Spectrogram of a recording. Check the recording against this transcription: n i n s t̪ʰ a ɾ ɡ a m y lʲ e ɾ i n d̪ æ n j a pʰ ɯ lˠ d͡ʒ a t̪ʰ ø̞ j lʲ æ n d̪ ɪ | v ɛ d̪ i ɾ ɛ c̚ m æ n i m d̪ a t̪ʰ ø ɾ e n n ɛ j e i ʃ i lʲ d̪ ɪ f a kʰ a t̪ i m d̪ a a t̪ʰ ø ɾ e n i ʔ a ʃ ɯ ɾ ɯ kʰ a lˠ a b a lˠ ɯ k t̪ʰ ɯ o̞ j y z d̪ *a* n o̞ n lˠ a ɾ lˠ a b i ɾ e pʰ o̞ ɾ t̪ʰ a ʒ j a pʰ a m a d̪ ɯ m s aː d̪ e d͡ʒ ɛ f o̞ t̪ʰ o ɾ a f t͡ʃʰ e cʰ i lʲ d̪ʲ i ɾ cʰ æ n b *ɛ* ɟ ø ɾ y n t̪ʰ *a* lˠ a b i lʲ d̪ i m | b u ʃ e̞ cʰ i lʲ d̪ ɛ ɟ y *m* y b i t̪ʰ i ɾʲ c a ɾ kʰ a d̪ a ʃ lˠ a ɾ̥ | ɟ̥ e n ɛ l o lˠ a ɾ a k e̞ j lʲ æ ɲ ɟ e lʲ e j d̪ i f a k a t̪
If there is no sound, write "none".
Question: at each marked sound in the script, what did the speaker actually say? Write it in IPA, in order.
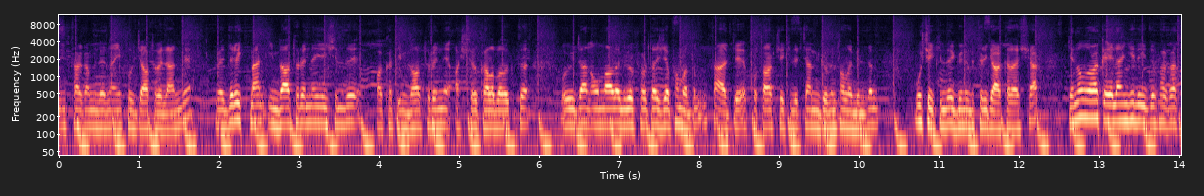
æ, i, a, n

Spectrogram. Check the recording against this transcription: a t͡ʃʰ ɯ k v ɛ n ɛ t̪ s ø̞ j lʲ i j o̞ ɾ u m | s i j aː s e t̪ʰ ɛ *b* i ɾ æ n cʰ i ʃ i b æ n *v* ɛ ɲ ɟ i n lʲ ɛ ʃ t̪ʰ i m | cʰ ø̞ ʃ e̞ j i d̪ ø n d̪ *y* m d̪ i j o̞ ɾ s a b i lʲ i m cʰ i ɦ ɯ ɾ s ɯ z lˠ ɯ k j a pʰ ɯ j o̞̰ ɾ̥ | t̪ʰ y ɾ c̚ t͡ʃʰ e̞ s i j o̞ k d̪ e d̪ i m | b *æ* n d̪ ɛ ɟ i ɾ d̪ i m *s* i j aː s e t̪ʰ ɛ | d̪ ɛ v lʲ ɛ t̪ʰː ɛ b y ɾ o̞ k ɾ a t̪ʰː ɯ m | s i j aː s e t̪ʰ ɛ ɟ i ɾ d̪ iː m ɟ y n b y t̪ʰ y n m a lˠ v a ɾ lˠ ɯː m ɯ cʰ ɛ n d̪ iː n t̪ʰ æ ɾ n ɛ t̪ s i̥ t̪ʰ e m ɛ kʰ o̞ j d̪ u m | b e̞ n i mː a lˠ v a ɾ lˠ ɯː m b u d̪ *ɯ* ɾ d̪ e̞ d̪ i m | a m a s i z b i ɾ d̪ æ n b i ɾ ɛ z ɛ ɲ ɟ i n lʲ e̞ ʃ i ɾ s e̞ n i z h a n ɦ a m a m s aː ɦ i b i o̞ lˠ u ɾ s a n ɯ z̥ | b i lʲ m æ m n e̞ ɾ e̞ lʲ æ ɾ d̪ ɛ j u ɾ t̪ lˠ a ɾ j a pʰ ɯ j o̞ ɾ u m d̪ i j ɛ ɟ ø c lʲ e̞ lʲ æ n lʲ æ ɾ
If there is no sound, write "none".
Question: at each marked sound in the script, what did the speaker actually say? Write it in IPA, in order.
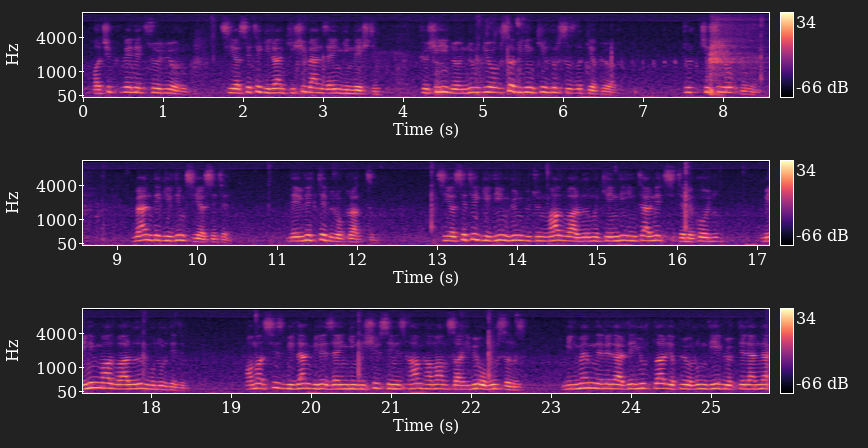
ɟ, z, y, æ, s, u

